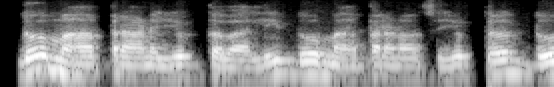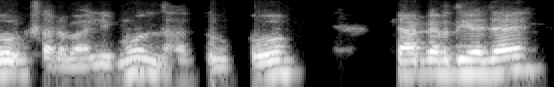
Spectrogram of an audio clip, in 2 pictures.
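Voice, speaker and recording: Questioning male teacher, lo-fi sound. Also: medium pitch. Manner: keeps questioning students and checking they understand. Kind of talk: classroom lecture. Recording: dull lo-fi recording.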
